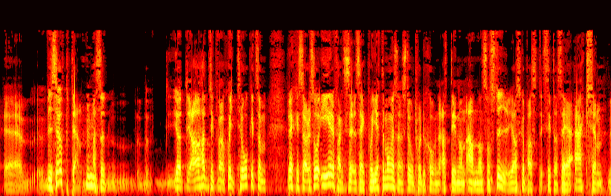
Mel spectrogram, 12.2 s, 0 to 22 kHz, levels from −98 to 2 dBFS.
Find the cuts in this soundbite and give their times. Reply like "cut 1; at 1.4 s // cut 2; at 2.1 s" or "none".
none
